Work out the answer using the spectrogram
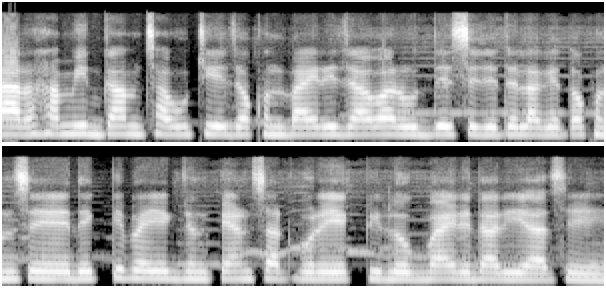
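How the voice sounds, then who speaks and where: A woman narrating a scripted cartoon story as its storyteller. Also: fairly high pitch.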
